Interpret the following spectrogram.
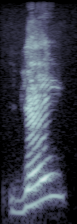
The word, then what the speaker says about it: Ye: and let us talk how do you say his name yay yay yay day as in Kanye West okay so Mr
